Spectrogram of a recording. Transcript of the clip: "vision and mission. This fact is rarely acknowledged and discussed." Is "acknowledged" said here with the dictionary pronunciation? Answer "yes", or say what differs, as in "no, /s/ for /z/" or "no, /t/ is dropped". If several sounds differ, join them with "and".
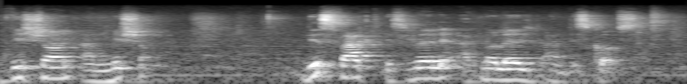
yes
